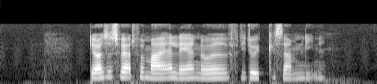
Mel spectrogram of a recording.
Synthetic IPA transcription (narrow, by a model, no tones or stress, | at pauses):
d̥e̝æɐɒ̽s̬əsʋæɐ̰d̥fɒ̽mɑ̈ɪæleːɐnɔ̽ːð̞̩ˠfɒd̥ḭːd̥ue̝ɡ̥ə̥kʰæsɑ̈mn̩lḭːnə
